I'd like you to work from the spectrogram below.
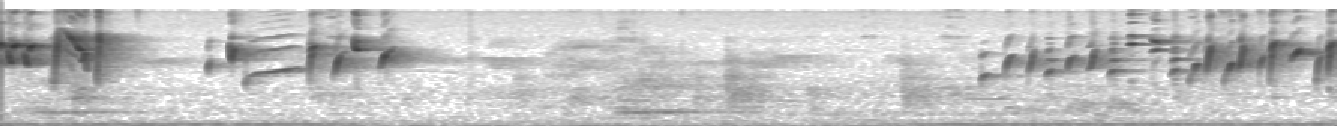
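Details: European goldfinch, newly caught, singing: a brief twittering phrase, a silence of about three seconds, then a long run of quick repeated chirps.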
